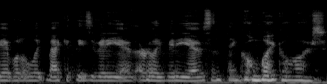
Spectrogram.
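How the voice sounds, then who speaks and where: A woman is speaking. Her voice has vocal fry. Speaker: crafter and tumbler maker; Air Force veteran. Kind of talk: casual tutorial.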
